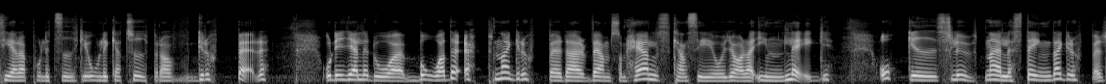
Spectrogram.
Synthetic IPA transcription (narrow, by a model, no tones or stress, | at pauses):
t̪ʰeːɾapʰʊlɪt̪ʰiːkɪuːliːkat̪ʰyːpəɾa̰vɡɾɵpːə̰ɾ | ʔɔd̪ɛjɛlːəɖɔboːd̪əʔœpnaɡɾɵpːəɖæɾvɛmsɔmhɛlst̪̚kʰanseːɔjœːɾaʔɪnːlɛ̰ɡː | ʔɔkːɪslʉ̟ːt̪naɛlːəʂt̪ɛŋd̪aɡɾɵpːəɾ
